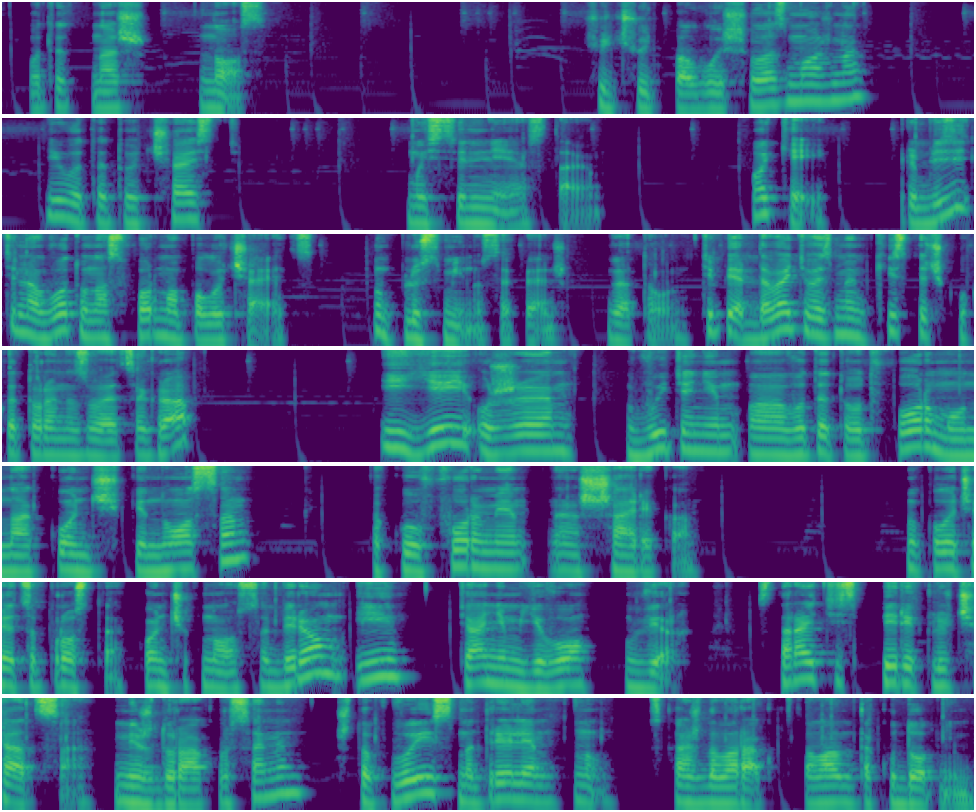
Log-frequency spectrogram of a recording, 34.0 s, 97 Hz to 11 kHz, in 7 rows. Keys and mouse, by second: 0.0 middle click, 0.8 click, 1.8 click, 2.6 click, 3.8 middle click, 4.9 click, 5.5 click, 5.9 middle click, 6.7 click, 6.9 middle click, 7.6 middle click, 8.1-9.3 middle drag, 9.4 ctrl+middle click, 9.8-12.9 middle drag, 15.2 ctrl+middle click, 15.6 middle click, 16.1 shift+middle click, 17.4 ctrl+middle click, 19.4 middle click, 22.0 middle click, 23.5 click, 24.4 click, 25.2 click, 25.6 middle click, 27.1 click, 27.6 middle click, 29.3 middle click, 30.4 middle click, 31.3 middle click, 32.0 middle click, 32.6 ctrl+middle click, 32.9 middle click, 33.3 ctrl+middle click, 33.9 middle click.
